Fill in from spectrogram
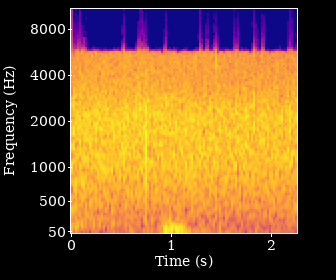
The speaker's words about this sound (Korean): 다시 한번 우리 대청 아울리치 팀에게 뜨거운 박수로 격려와 응원해 주시기 바랍니다.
